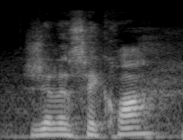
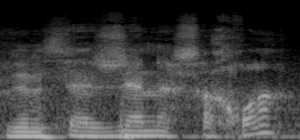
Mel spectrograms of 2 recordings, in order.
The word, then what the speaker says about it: je ne sais quoi: Like, the Genevieve Soir. How'd you say that word? – Je ne sais quoi. – Je ne sais quoi.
